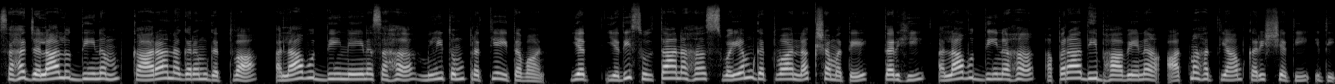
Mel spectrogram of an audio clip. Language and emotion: Sanskrit, neutral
